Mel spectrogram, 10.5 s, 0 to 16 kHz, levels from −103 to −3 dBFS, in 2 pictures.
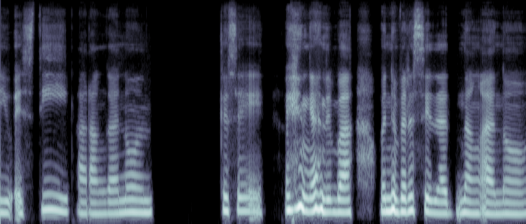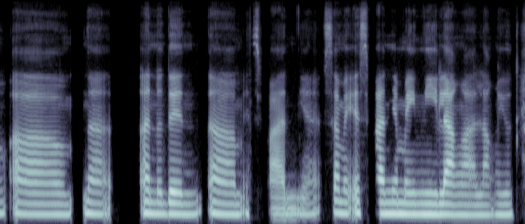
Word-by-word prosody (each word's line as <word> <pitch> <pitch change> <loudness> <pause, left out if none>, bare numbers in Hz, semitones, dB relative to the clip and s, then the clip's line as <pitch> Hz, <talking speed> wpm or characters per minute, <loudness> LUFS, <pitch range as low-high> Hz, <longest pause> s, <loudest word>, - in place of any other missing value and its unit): UST 220 +4 -2
parang 180 -1 -4
ganon. 195 +2 -1 0.7
Kasi, 225 0 -1 0.2
yon 245 -1 +8
nga 250 - +9
di 205 - +2
ba, 205 -1 +4 0.3
unibersidad 215 -4 +4
ng 190 -1 -1
ano, 180 0 -2
ah, 170 -1 -2 0.2
na 180 -2 -3 0.3
ano 185 -1 0
din, 175 0 0
um, 170 -2 -1
Espanya, 90 - -7
sa 200 - -5
may 185 - -3
Espanya 180 -1 0
Maynila 175 -1 +2
nga 165 0 -2
lang 165 +1 -6
yon, 170 0 -4
180 Hz, 135 wpm, -24 LUFS, 170-200 Hz, 0.7 s, nga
